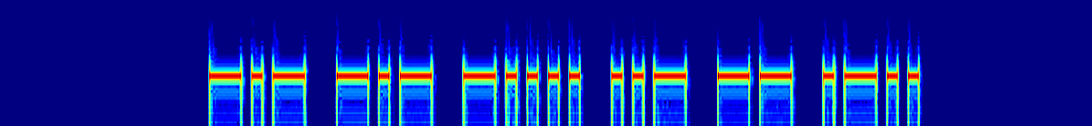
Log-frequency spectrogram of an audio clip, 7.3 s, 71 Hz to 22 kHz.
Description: Morse code, heard as a keyed tone, about 17 wpm, 700 Hz. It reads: KK6UML
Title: USA Call Signs Repeated 3x 17wpm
